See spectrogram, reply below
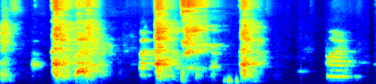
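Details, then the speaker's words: Adult teacher who is sick with a cough: three harsh coughs in quick succession, then a brief voiced sound. "Kylie and I think have the same sickness of coughing so if I start coughing really I don't know if you can hear the cough oh"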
